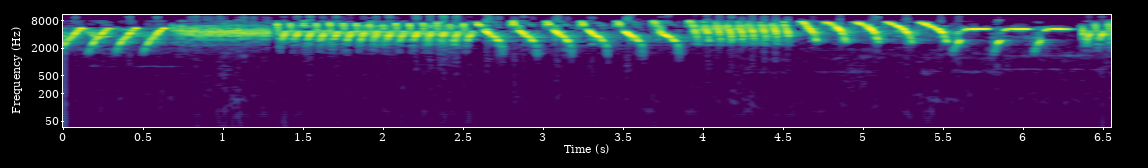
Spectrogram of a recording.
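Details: Canary singing a loud, fast series of tours: quick downward-sweeping whistles, a buzzy rolled trill, then rapid repeated notes and short clear whistles, phrases changing every second or so.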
